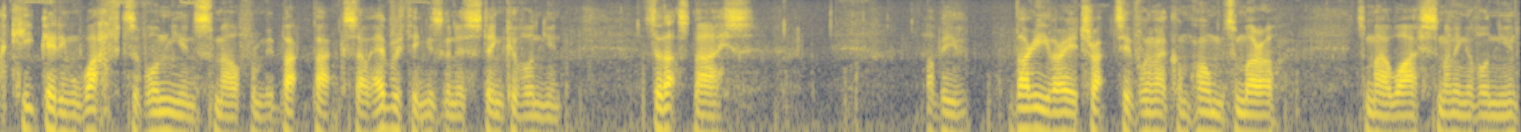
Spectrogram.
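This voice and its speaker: A man speaks with a northern English accent and fairly even intonation. Long, frequent pauses break his speech over noticeable background noise. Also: fairly low pitch for a man, fairly quick pace. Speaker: outdoor vlogger. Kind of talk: vlog narration. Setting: outdoors. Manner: fast.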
